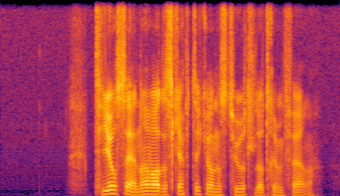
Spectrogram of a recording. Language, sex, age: Norwegian, male, 24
